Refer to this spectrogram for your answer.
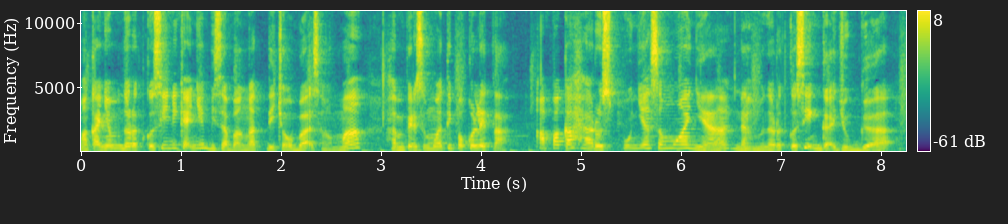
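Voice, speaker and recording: Over noticeable background noise, a woman with a fairly high pitch speaks at a fairly quick pace, her pitch swinging very widely. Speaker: beauty vlogger. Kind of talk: product review. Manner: casual.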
